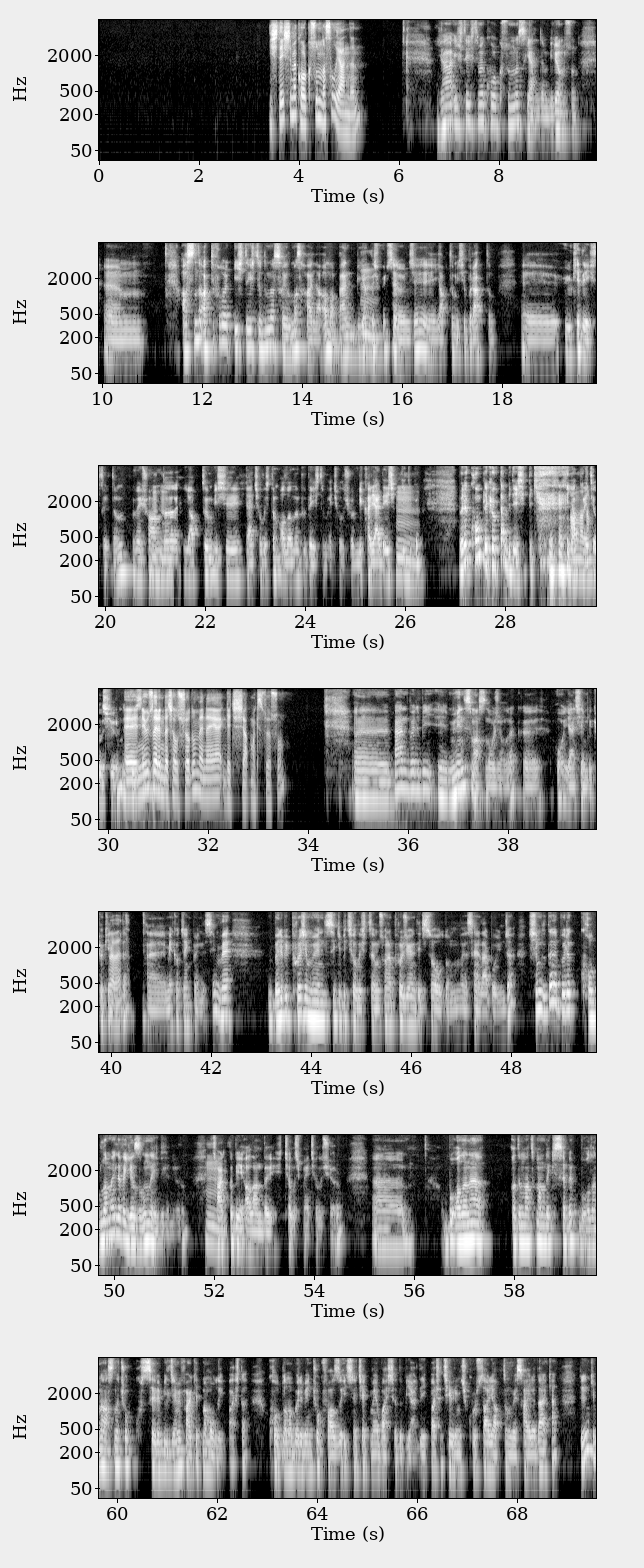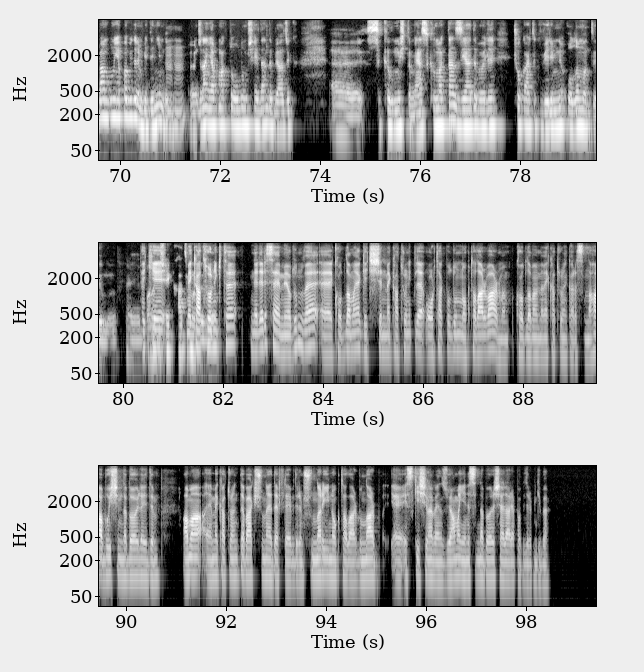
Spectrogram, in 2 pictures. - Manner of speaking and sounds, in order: other background noise; tapping; chuckle
- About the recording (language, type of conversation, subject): Turkish, podcast, İş değiştirme korkusunu nasıl yendin?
